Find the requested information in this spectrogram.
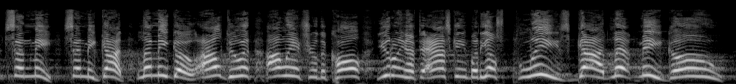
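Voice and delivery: high-pitched, frantic pleading; urgent, over-eager volunteer's appeal; begging. Acted. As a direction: plead like a pupil desperate to be picked. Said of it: "He's begging".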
